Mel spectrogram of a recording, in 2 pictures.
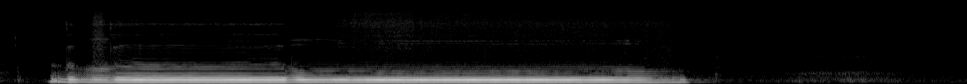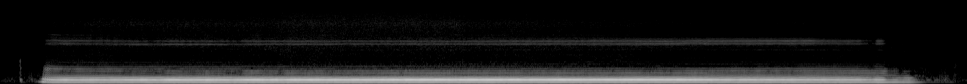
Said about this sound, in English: So keeping that hand there and placing the other hand that you have free on the back of the neck. And when you hum, just really feeling the vibrations of that into the hand, rippling through the arm, into the whole physical body.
